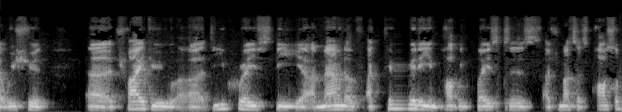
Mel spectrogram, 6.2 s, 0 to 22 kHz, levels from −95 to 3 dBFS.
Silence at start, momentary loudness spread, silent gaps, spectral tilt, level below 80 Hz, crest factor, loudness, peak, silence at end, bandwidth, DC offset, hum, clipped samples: 0 s; 8 LU; none; -6 dB/octave; -56 dBFS; 18 dB; -23 LUFS; -4 dBFS; 0 s; 11.5 kHz; under 0.1%; none; under 0.1%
